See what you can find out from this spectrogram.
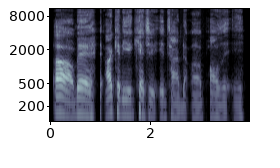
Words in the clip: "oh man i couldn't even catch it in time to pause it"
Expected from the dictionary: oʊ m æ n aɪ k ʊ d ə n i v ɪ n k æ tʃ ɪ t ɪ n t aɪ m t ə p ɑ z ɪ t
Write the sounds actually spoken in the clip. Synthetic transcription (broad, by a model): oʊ m æ n aɪ k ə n i v ɪ n k æ tʃ ɪ t ɪ n t aɪ m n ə p ɑ z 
